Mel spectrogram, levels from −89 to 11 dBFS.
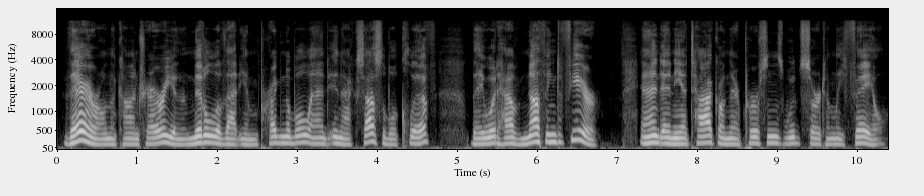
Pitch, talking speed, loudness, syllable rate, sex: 155 Hz, 160 wpm, -19 LUFS, 4.8 syllables/s, male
